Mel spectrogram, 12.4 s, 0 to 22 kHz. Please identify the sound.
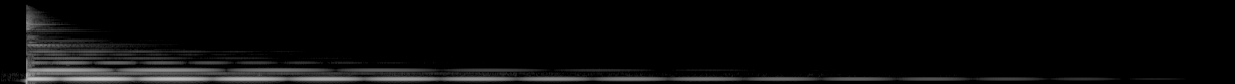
Metal Bowl
The sound of a stainless steel mixing bowl being struck. Recording chain: Rode NT4 (stereo mic) - Sound Devices MixPre (Mic pre-amplifier) - Edirol R44 (digital recorder).
bell, bowl, ding, gong, metal, metalic, sonorous, stainless-steel, steel, struck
